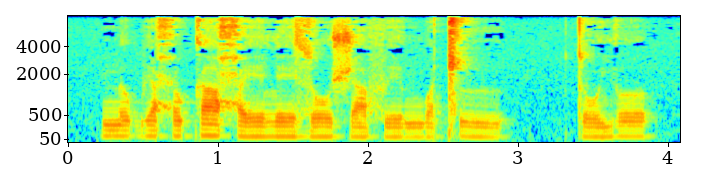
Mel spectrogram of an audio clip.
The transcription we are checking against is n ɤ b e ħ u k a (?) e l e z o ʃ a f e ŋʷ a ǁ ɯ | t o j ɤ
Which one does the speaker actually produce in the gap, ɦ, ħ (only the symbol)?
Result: ħ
